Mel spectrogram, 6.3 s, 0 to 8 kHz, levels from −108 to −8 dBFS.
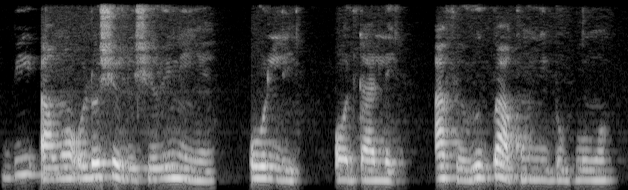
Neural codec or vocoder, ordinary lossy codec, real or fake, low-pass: none; none; real; 7.2 kHz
